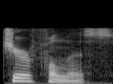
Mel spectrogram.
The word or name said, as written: cheerfulness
